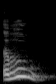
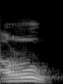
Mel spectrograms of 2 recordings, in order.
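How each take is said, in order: First: The r sound is thin and light. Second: The r sound is thick and heavy. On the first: The speaker calls it wrong. "bukan dibaca ru" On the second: The speaker calls it right. "Tapi dibaca ru"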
